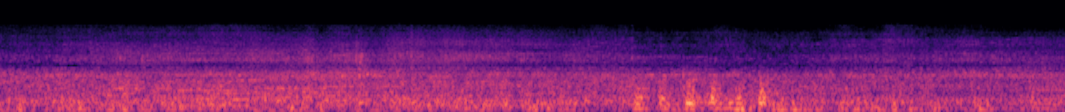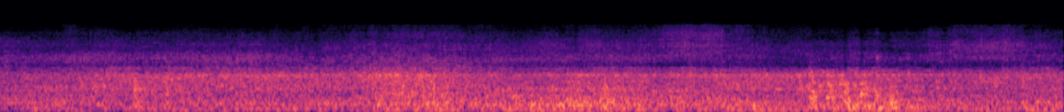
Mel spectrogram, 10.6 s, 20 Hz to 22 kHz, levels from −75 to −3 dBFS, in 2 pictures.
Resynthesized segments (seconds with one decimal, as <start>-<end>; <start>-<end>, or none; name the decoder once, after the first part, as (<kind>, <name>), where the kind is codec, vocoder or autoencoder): 0.5-3.7 (codec, SNAC); 4.7-6.3; 7.8-10.6

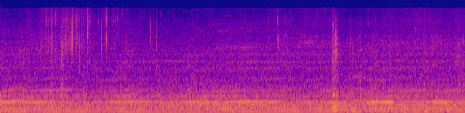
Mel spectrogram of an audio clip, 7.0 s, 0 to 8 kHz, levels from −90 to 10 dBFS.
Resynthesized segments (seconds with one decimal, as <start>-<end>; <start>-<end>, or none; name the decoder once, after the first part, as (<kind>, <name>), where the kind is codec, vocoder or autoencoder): none

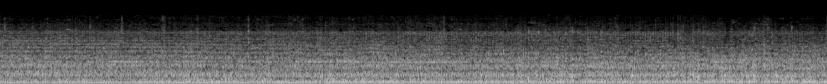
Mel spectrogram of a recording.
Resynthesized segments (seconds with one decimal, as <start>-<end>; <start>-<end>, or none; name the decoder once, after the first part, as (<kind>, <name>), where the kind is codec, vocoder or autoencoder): none

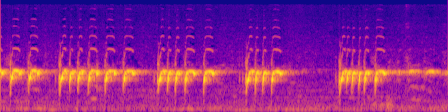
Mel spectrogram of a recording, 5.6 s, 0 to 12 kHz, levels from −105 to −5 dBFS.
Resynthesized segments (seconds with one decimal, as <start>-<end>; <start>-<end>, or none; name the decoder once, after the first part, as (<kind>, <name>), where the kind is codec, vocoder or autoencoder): none

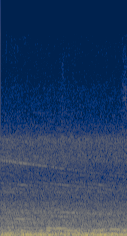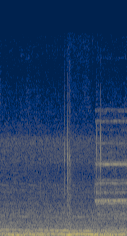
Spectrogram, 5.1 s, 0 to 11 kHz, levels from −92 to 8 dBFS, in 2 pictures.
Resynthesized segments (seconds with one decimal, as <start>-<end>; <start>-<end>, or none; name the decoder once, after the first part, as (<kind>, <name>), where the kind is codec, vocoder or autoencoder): none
